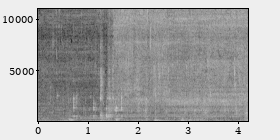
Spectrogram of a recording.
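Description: Bathroom sink tap running into a ceramic basin: a faint trickle with a few small clicks at first, then the flow turns up about a second and a half in to a steady running stream.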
